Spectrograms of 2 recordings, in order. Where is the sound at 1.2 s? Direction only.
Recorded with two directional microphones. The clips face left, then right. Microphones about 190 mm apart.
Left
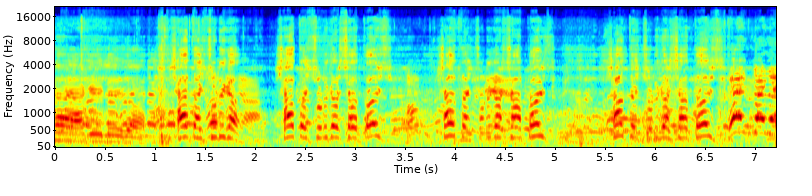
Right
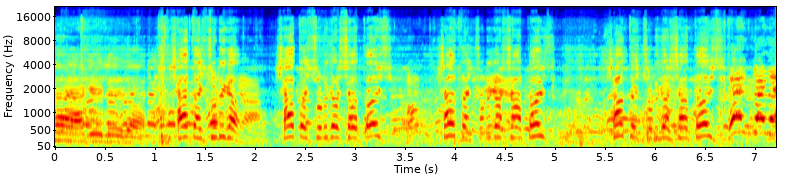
25° right (ahead or behind).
